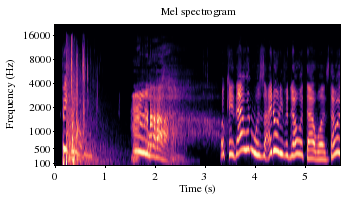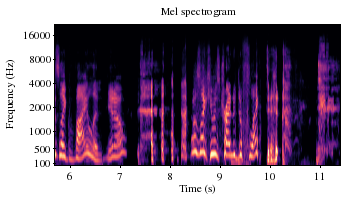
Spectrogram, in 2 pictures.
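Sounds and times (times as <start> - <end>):
gunshot in a video game: 0.2 - 1.3
groaning voice-like sound: 1.5 - 3.3
speech: 3.4 - 11.3
laughter: 7.4 - 8.8.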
